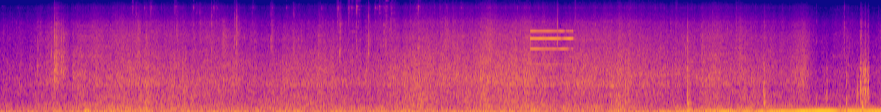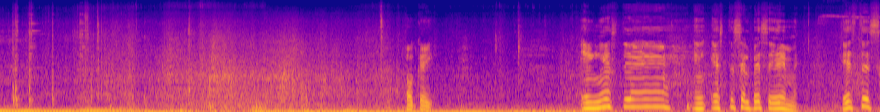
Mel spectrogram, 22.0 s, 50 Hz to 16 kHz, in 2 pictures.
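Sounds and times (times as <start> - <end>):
traffic rumble and hiss: 0.0 - 22.0
high electronic tone: 6.6 - 7.2
low hum: 6.6 - 20.5.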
